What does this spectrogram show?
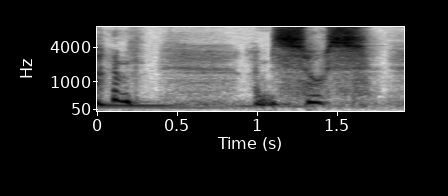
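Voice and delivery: whispered, breathy, sobbing, broken words. Narrating a woman who slides down the wall to the ground, crying while talking. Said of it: "as she's crying".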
